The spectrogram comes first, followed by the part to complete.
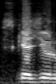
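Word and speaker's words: schedule: Plus হইতেছে গতকালকেরটা শিডিউল করে রাখছি, শিডিউল। আর যদি শুদ্ধ উচ্চারণ হয় তাহলে স্কেজিউল মনে হয়।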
